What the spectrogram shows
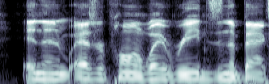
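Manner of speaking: ordinary talk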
